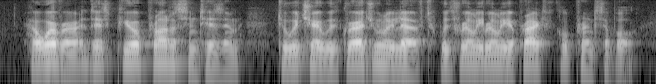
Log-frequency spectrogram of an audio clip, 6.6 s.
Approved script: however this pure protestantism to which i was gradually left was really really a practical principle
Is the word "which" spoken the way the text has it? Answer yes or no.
yes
